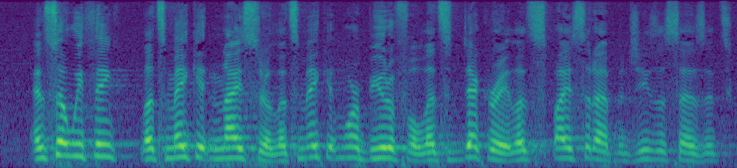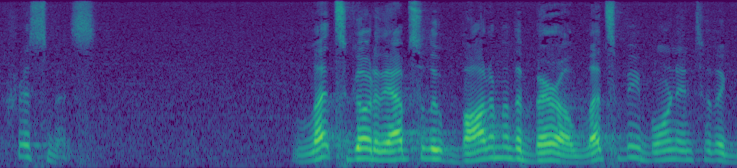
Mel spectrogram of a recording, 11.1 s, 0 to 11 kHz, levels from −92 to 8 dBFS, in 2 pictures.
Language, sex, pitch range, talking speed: English, male, 150-205 Hz, 205 wpm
